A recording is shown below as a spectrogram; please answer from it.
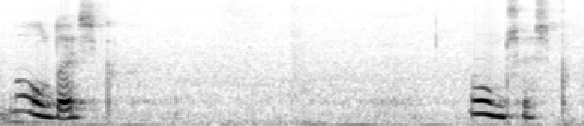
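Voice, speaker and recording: Cat owner, woman, slow cooing pet talk, dark husky voice. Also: sits high, lively intonation. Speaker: cat owner filming her cat.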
